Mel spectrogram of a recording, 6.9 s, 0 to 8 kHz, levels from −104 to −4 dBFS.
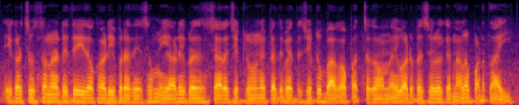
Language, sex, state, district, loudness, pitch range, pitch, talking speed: Telugu, male, Andhra Pradesh, Chittoor, -22 LUFS, 95-105 Hz, 100 Hz, 180 wpm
